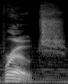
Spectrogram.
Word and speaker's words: brooch: this noise that plays and it's bro it's pronounced like brooch brooch brooch yeah yeah but why the double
